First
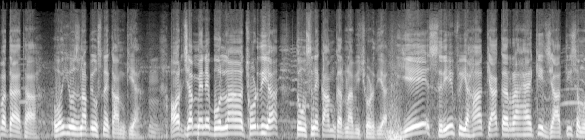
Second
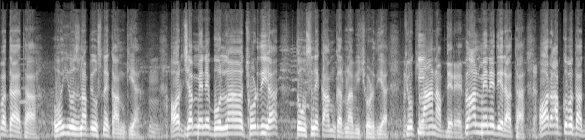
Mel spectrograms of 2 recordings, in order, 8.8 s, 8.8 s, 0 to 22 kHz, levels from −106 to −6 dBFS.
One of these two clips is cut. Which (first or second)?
first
